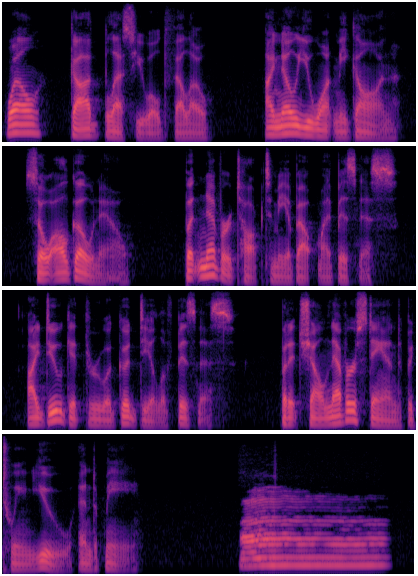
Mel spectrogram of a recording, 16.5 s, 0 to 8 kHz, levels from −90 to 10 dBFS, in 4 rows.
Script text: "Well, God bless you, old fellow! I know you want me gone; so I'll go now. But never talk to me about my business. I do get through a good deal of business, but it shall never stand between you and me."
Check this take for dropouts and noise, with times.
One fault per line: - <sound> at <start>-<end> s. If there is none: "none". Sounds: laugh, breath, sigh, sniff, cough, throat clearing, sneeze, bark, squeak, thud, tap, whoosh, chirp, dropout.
- laugh at 14.8-16.3 s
